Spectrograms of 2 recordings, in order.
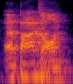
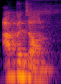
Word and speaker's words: Abaddon: saying it wrong anyway i was calling a bad on abaddon until like a video yeah yeah and i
